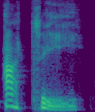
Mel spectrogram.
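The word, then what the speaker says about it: Atë: It was called ati which means it's spelled at which is divine madness.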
